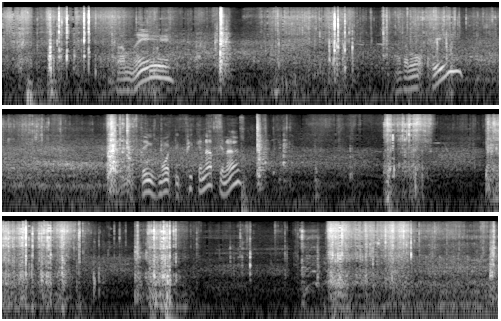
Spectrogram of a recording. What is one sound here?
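Plastic bags rustle and crinkle as a gloved hand rummages through a bin.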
